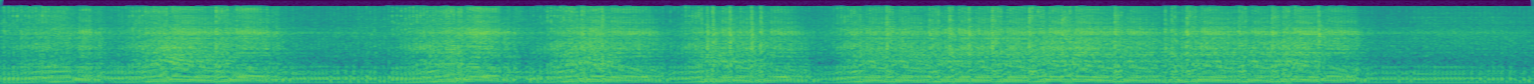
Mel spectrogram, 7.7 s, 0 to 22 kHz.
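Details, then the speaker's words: Homemade 190cc go-kart after rewiring and carb needle lowered (leaned out): revs up hard, then repeatedly stumbles and drops back a few times a second, cutting out around 7000 rpm; suspected carb/fueling issue. "it's two stepping at like 7000 RPM now yeah yeah so I think that that could be a carb"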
